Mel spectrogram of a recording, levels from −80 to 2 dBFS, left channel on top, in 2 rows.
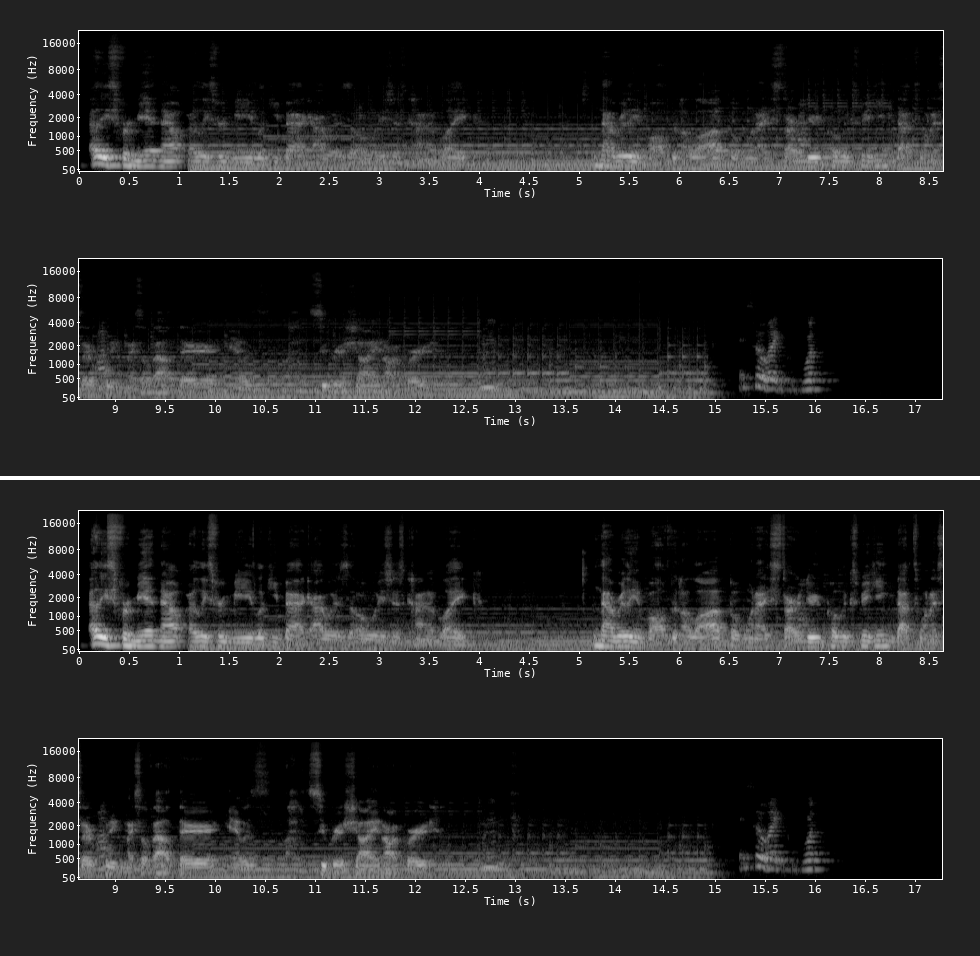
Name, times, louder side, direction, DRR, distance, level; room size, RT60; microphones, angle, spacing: voice 1, 0.1-4.0 5.1-10.4 10.7-12.2, right 4 dB, 50° right, 0.3 m, -31 dB
sound 1, 1.1-14.9, left 2 dB, 65° left, 0.6 m, -40 dB
voice 2, 15.4-16.0, left 1 dB, 20° left, 1.4 m, -40 dB
4.7 x 2.2 x 2.9 m
head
